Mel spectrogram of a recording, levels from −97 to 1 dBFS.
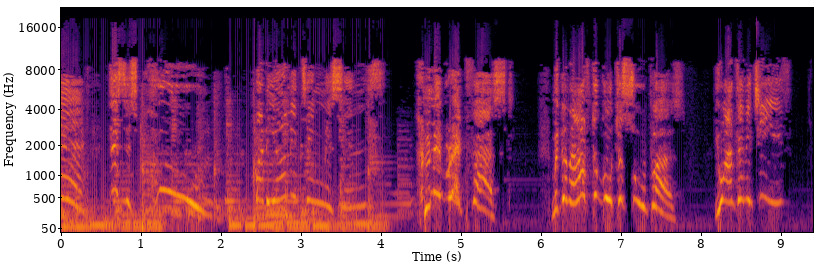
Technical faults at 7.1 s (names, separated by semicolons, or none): filter restarted on every block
